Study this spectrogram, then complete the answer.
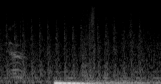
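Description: Machine gun and mortar fire in the World War II strategy game Company of Heroes 3: a sudden heavy low boom followed by a rapid rattling burst that fades over a second, loud and close.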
